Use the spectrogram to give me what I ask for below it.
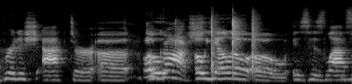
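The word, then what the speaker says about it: Oyelowo: a lot of things and he's incredible but oh yellow oh is how you pronounce his last name i looked it up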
